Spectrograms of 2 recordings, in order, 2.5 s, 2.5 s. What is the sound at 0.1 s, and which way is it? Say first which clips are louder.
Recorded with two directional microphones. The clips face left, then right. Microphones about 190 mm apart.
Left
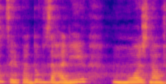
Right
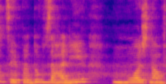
Speech: left 2 dB; 15° left (ahead or behind).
